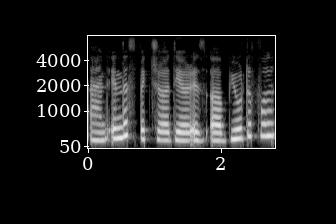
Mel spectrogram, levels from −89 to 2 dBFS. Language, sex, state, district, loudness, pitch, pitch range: English, female, Haryana, Rohtak, -15 LUFS, 245 Hz, 215-305 Hz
